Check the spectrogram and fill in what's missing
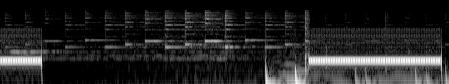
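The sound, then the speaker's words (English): A phone call being placed to a caller's boyfriend: a steady dial tone, a quick run of a dozen pitched keypad beeps, a brief clunk, then a long, even ringing tone on the line. No voices. “Hang on the line. We'll call your boyfriend when we come back next.”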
